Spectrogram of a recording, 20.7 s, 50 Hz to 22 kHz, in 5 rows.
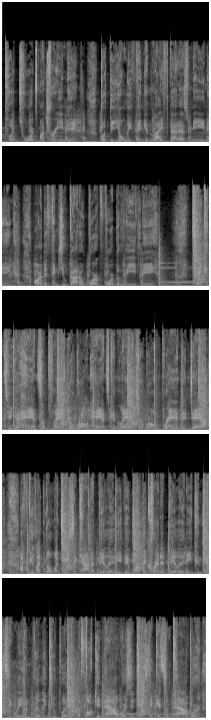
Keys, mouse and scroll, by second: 1.4 click, 2.6-2.9 typing, 4.0-5.7 typing, 7.5 click, 7.8 click, 9.6 click, 10.7 click, 20.0 n.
